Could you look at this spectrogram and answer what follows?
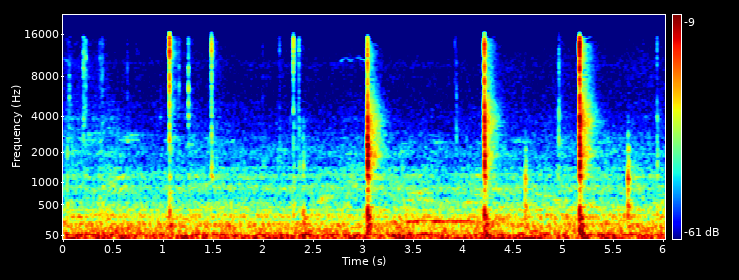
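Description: A handful of sharp clicks, the loudest a little after five seconds in, as a small motor inside a disassembled laptop hard drive is prised at with hand tools; the motor is stuck very tight.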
